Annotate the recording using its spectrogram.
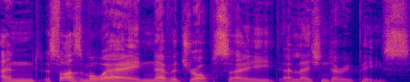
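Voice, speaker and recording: A man speaks with a London accent. His voice sits at a medium pitch. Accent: muddy London. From England (Liverpool, then south coast and London). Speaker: gaming streamer. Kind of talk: live stream casual chat. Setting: live stream. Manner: halting, many fillers.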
